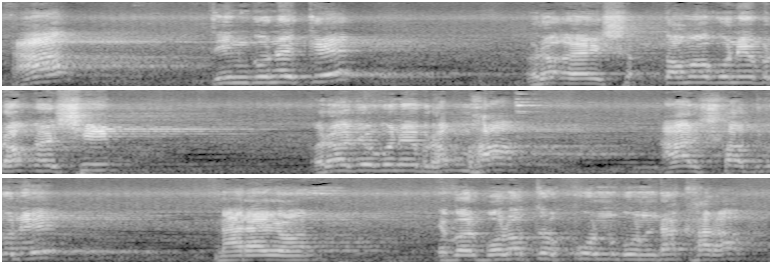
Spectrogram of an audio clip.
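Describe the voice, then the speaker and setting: A man, a folk religious storyteller who explains, quizzes his audience and bursts into shouts. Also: very high voice, steady tone, slow pace, long pauses. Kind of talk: devotional folk drama preaching. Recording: echoey venue sound.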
